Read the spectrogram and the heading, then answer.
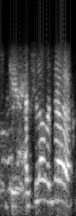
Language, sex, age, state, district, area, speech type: Tamil, female, 18-30, Tamil Nadu, Madurai, urban, conversation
